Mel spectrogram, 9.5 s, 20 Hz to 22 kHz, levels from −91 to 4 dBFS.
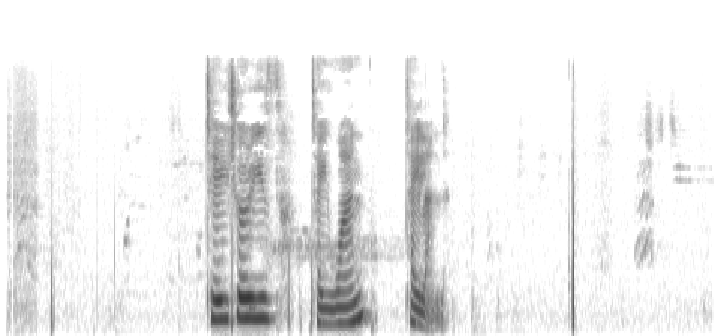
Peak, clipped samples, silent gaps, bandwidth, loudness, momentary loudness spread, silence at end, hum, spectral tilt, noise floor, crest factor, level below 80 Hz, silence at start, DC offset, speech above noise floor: -6 dBFS; under 0.1%; none; 11.5 kHz; -28 LUFS; 23 LU; 1.85 s; none; -4.5 dB/octave; -75 dBFS; 24 dB; -80 dBFS; 2.75 s; under 0.1%; 49 dB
